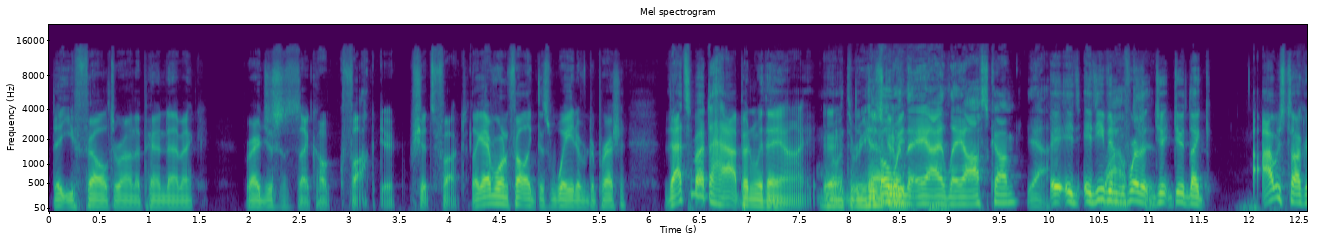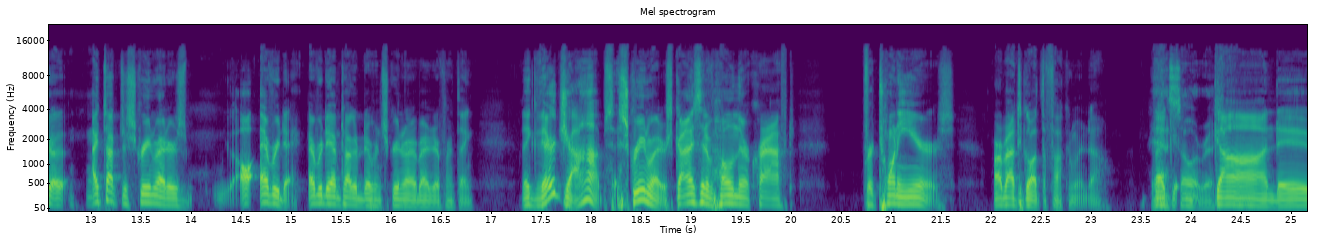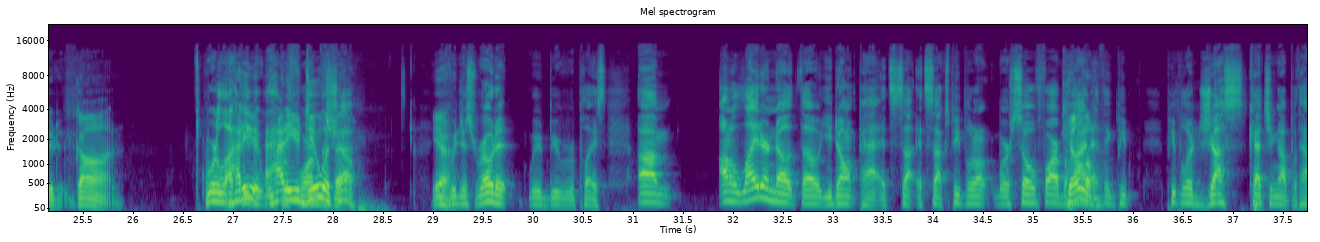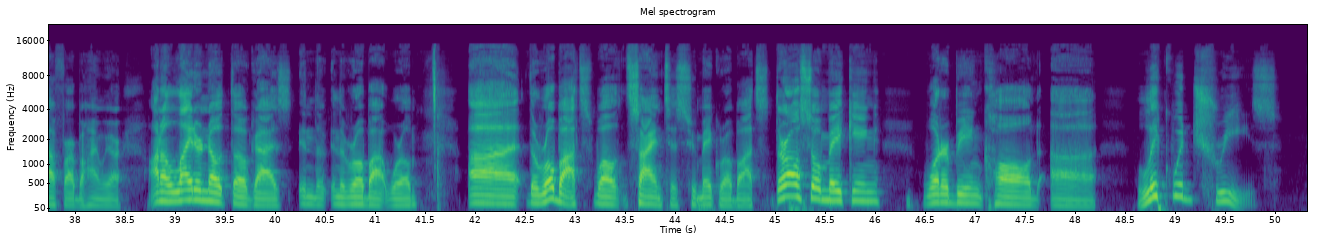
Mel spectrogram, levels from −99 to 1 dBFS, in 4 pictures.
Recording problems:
none

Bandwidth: 14.5 kHz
